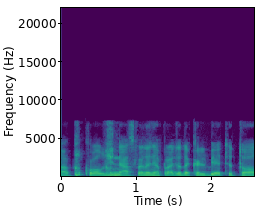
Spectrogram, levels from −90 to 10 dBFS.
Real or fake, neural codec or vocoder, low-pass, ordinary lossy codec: fake; codec, 16 kHz, 6 kbps, DAC; 7.2 kHz; AAC, 48 kbps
